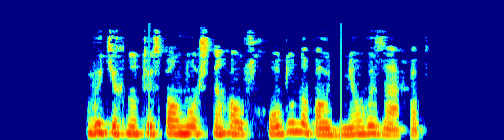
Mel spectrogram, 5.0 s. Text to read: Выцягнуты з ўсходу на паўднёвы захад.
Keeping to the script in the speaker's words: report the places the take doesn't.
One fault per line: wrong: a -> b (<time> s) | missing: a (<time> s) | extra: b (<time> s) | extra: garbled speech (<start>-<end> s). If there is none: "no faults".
extra: паўночнага (1.7 s)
